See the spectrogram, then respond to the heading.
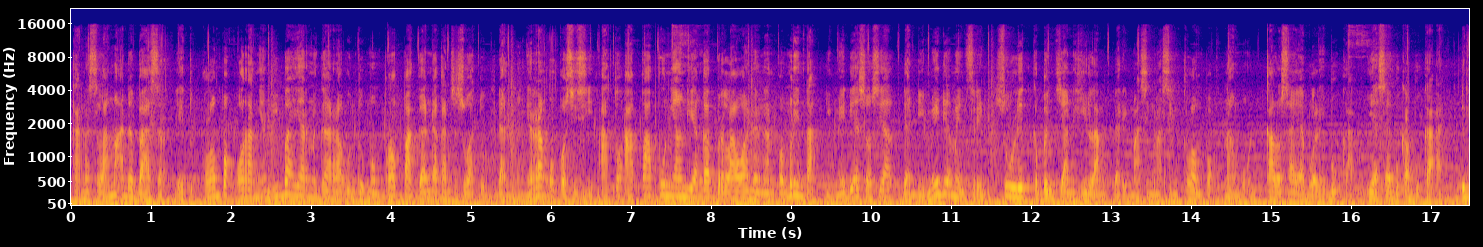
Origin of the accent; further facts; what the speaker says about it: East Java, Indonesia; Saya dari Jawa Timur, yang sering ancuk-ancuk dan giamput-giamput.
